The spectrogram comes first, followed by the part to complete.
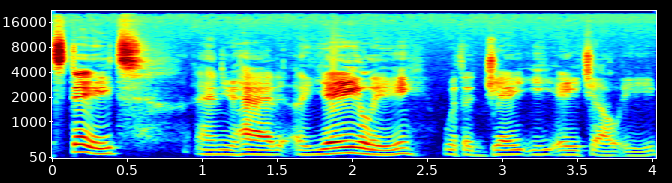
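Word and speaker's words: Jehle: j-e-h-l-e but was pronounced yaylee so when they got to the united states and you had a yaylie with a j-e-h-l-e because the j's were pronounced like y's they're like you know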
